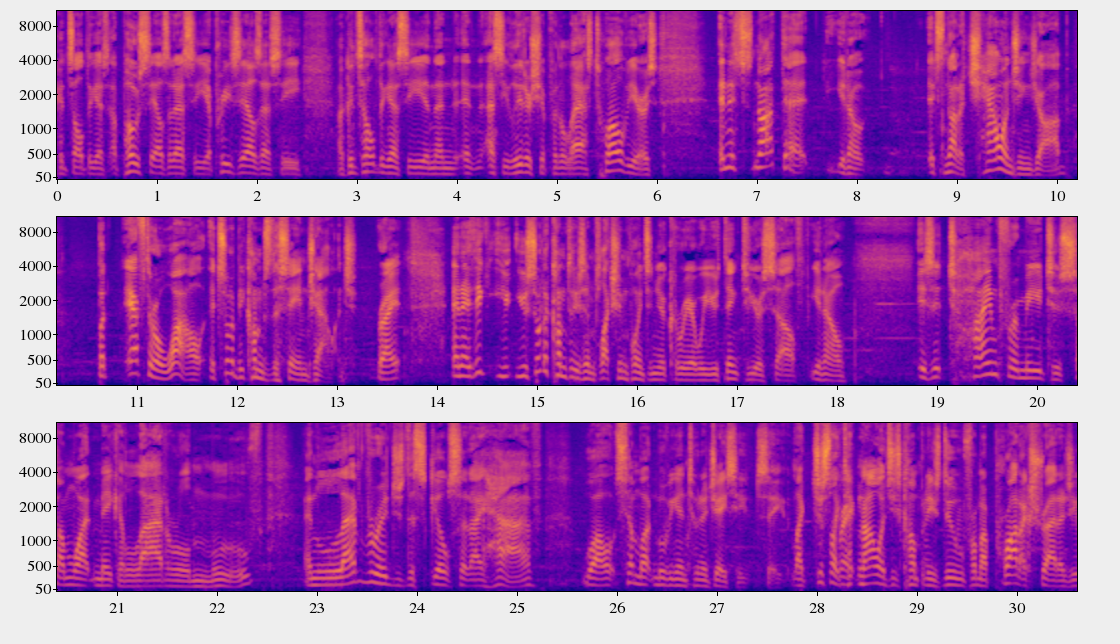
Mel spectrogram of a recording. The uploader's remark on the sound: joined us live at VMworld 2016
